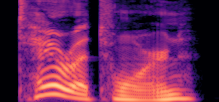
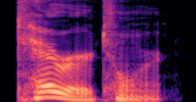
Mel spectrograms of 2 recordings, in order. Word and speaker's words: teratorn: That's pteratorn, not terror torn. It's spelled T-E-R-A-T-O-R-N.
